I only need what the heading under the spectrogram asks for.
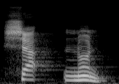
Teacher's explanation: جس الف کے اوپر جزم ہوتی ہے وہ حمزہ ساکنہ ہوتا ہے اور اس کو جھٹکے سے پڑھتے ہیں.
